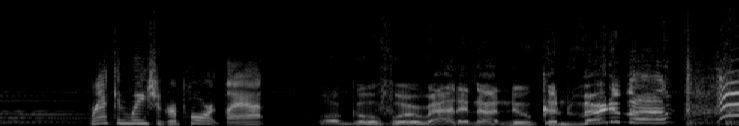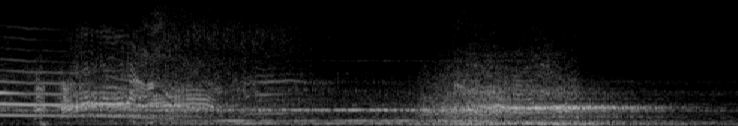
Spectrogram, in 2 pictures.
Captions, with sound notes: Reckon we should report that? Or go for a ride in our new convertible! [Blubs and Durland cheering] [roar]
